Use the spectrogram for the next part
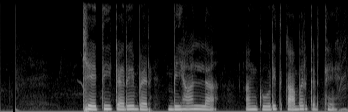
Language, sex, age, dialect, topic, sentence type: Chhattisgarhi, female, 18-24, Northern/Bhandar, agriculture, question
